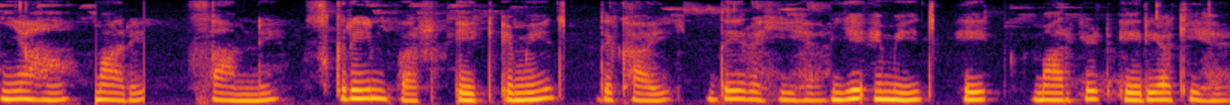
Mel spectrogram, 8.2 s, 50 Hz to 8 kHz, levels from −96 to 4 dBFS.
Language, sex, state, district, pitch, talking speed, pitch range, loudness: Hindi, male, Rajasthan, Churu, 210 Hz, 125 wpm, 200-225 Hz, -16 LUFS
